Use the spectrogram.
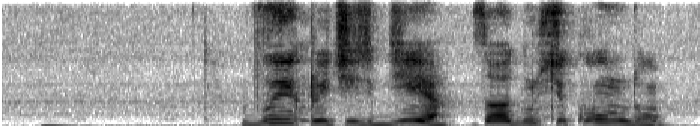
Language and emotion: Russian, angry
